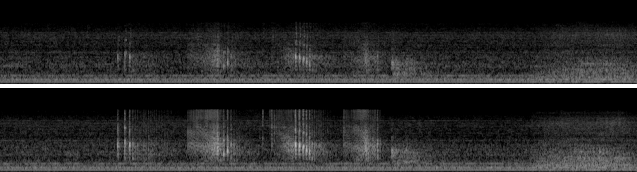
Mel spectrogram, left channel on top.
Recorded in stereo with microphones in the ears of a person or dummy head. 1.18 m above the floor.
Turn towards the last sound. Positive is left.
turn(degrees=-75)  # may be behind; listen again after turning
